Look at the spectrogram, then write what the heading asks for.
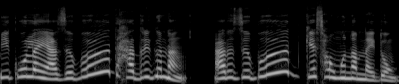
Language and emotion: Bodo, disgusted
